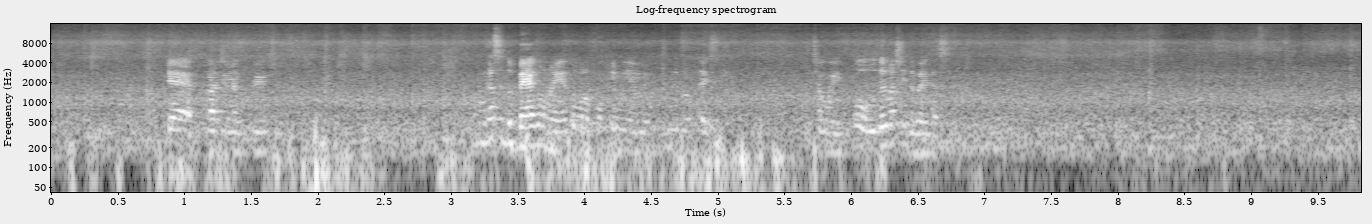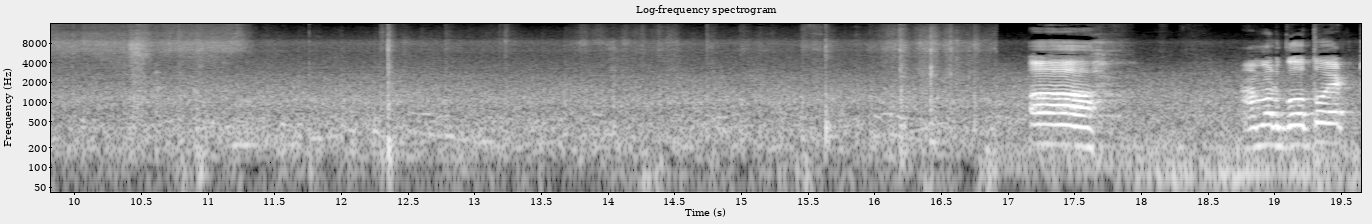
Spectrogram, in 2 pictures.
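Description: A teenage boy talks nearby.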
